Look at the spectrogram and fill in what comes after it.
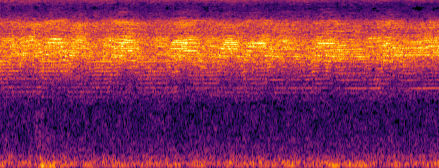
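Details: Brief stretch of the summer's last cicada chorus within an apartment complex, a continuous shrill, buzzy drone held at an even loudness with slight wavering pulses and nothing else clearly audible.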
